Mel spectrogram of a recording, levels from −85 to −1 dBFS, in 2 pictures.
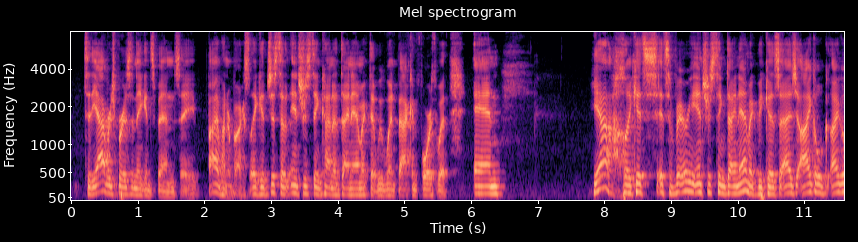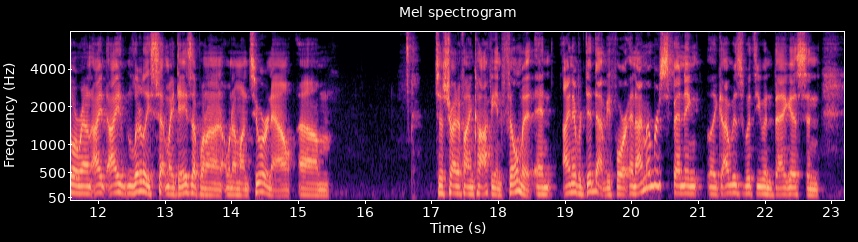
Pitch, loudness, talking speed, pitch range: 125 Hz, -15 LUFS, 215 wpm, 115-135 Hz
